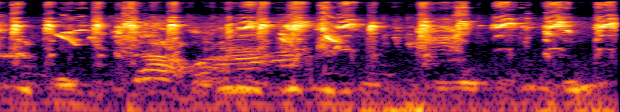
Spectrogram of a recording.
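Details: Black-winged weavers nesting on a homestead, a yellow and a black bird building a nest together: dense, high, scratchy chirps tumble over one another without pause, with a few lower twittering notes near the start.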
